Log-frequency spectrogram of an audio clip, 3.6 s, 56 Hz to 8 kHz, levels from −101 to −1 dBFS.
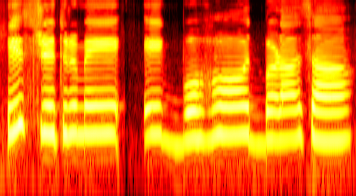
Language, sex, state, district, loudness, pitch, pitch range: Hindi, female, Madhya Pradesh, Bhopal, -14 LUFS, 270 Hz, 240-275 Hz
